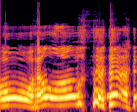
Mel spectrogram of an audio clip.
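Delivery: very high, loud, chirpy online video host voice. Imitating YouTubers who review movies: imitating a movie review YouTuber. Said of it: "YouTubers that do the, like, reviews".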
